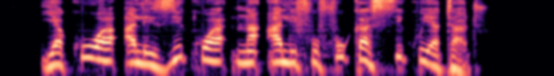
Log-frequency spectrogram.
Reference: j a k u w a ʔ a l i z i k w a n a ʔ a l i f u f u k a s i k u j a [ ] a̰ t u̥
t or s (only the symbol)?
t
